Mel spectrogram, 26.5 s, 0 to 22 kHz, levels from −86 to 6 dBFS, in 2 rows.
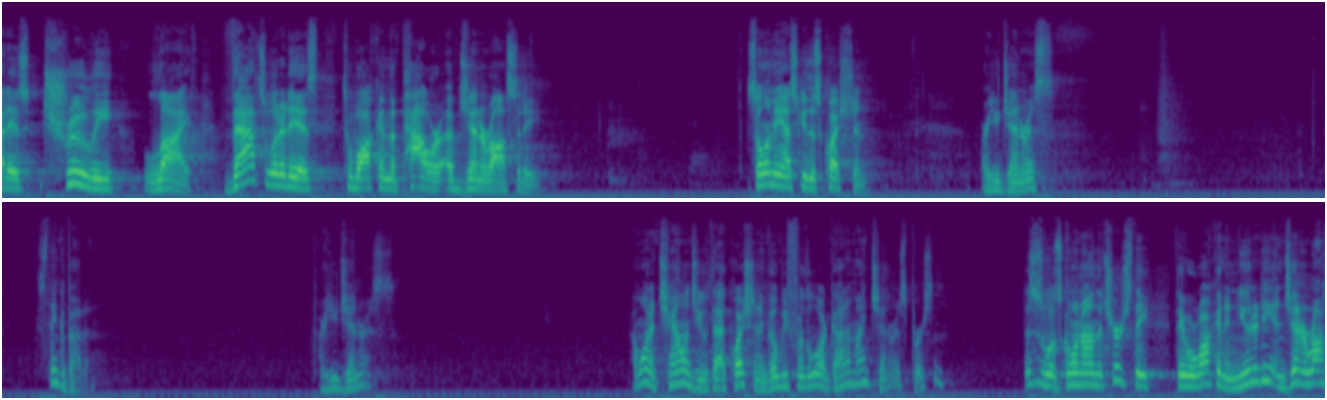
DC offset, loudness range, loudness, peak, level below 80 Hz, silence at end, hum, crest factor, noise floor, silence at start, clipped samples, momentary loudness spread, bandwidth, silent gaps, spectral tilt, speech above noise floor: under 0.1%; 22 LU; -29 LUFS; -12 dBFS; -64 dBFS; 0 s; none; 20 dB; -67 dBFS; 0 s; under 0.1%; 18 LU; 16 kHz; none; -4 dB/octave; 38 dB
